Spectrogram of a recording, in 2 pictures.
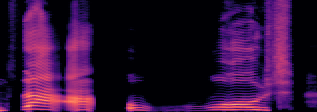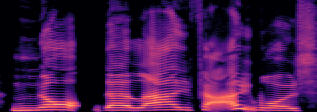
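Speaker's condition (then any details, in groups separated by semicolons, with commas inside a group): Cerebral palsy; slow speech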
